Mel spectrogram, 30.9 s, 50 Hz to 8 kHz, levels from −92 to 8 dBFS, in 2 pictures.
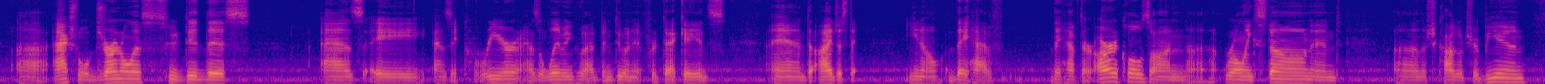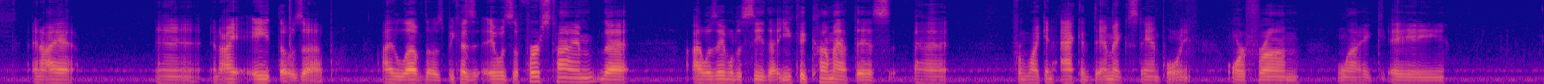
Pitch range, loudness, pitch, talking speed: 105-120 Hz, -34 LUFS, 110 Hz, 155 wpm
